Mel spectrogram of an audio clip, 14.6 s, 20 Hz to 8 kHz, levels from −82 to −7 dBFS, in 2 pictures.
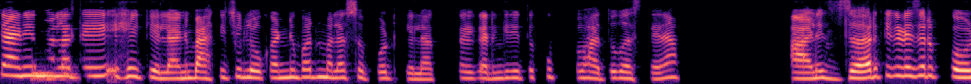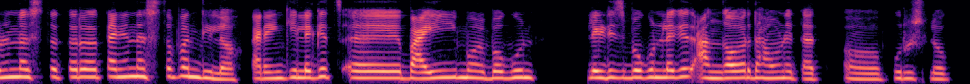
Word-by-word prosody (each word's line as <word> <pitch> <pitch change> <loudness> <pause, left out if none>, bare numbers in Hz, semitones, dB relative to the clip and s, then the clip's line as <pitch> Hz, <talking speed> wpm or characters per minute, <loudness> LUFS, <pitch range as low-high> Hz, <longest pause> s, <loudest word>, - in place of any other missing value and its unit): त्याने 325 -2 +5
मला 310 0 +1
ते 310 0 0 0.2
हे 300 +2 +1
केलं 230 -4 0
आणि 225 +1 0
बाकीच्या 240 +3 -1
लोकांनी 245 0 0
पण 270 0 -2
मला 250 -2 0
सपोर्ट 230 -3 -6
केला 200 -1 -5 0.2
कारण 225 -1 -4
की 235 - -5
तिथे 245 +1 -6
खूप 275 -3 -10 0.2
वाहतूक 235 0 -4
असते 210 -1 -6
ना 260 +3 -3 1.0
आणि 220 +3 +2 0.2
जर 245 +2 +6
तिकडे 315 0 +2
जर 320 +1 0
कोण 265 0 +5
नसतं 275 0 +1
तर 275 0 +3
त्याने 280 -1 +3
नसतं 290 -1 +1
पण 295 -3 +4
दिलं. 210 -6 0
कारण 225 +1 +1
की 260 0 0
लगेच 255 +2 0
अ, 240 0 +3
बाई 235 +3 +3
म 255 -1 +2
बघून 240 +2 +1 0.4
लेडीज 250 0 +2
बघून 255 +1 +2
लगेच 260 +3 +1
अंगावर 235 +1 +2
धावून 235 -1 -1
येतात 210 -3 -3 0.2
अ, - - -7 0.3
पुरुष 220 -2 -5
लोक. 200 -1 -5
245 Hz, 190 wpm, -22 LUFS, 230-270 Hz, 1.0 s, जर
